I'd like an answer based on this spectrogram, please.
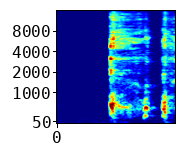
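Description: A harsh cough burst followed by two shorter coughs, three in all, in a quiet room.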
